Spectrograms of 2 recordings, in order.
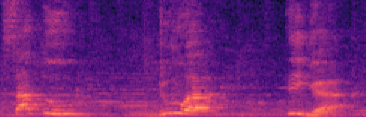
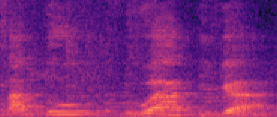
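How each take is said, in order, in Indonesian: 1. Hitungan diucapkan dengan suara yang ekspresif dan lantang. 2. Hitungan diucapkan dengan biasa saja, dengan sedikit ekspresi suara. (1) "Kemudian saya tambahkan suaranya dengan teknik suara" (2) "Itu verbal saja"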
